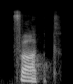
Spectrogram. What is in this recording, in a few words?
"fart", Indian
